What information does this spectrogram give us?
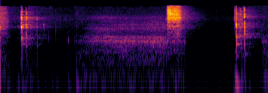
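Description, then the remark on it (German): A wheat beer bottle is opened: a few sharp metallic clicks and clinks, a brief soft hiss, then a bright clink of the cap coming free, followed by more handling taps. “Hier, ich öffne, ich öffne.”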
